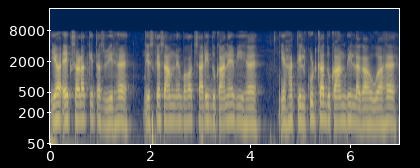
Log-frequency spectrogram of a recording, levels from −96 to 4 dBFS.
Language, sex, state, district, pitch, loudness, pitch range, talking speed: Hindi, male, Jharkhand, Palamu, 135 Hz, -19 LUFS, 130-145 Hz, 180 wpm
